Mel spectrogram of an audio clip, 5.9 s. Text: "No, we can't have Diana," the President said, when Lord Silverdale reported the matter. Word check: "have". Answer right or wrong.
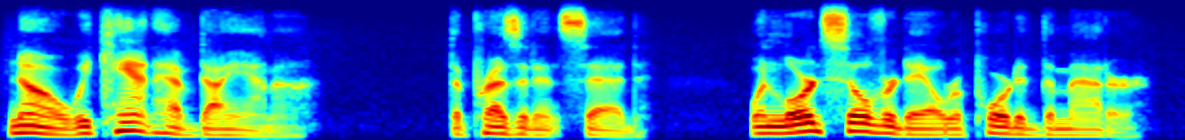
right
